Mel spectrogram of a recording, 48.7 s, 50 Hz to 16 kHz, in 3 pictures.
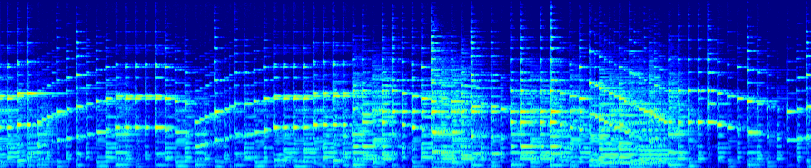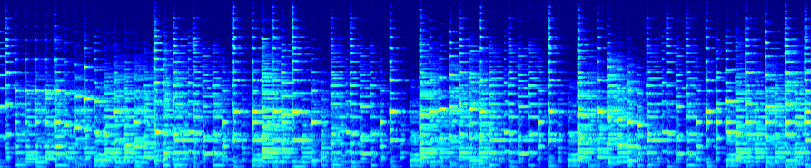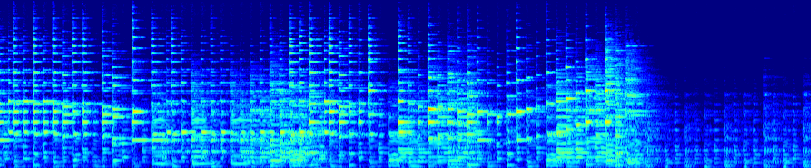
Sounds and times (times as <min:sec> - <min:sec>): Music: 0:00.0 - 0:48.6.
